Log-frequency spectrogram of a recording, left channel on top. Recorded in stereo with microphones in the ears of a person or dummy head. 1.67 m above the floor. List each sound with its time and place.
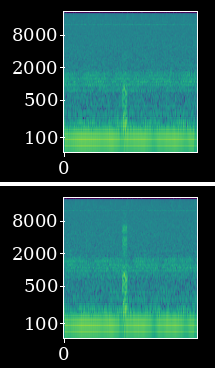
1.2 s a sliding door: 70° right (ahead or behind)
